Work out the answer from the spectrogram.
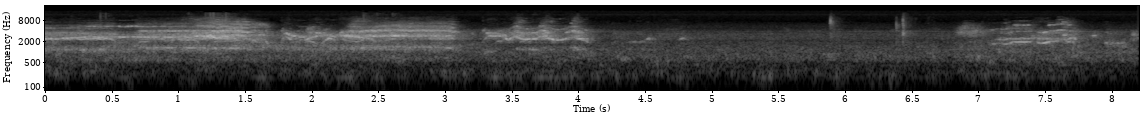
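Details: Peregrine Falcon nest with four chicks at breakfast, Victoria, 4 November 2021, CCTV. Harsh wailing calls in the first four seconds, then quieter broken chattering and a few thin notes.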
